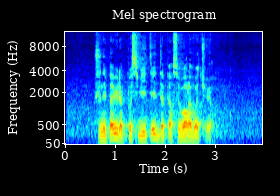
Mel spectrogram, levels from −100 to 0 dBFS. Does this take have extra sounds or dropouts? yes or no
no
